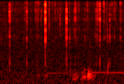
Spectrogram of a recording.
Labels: {"label": "ambient", "recorder": "HydroMoth"}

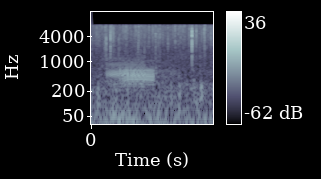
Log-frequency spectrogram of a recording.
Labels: {"label": "biophony, croak", "recorder": "SoundTrap 500"}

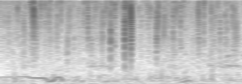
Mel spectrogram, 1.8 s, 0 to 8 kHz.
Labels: {"label": "biophony, cascading saw", "recorder": "SoundTrap 600 or HydroMoth"}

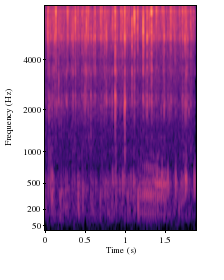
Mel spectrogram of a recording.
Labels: {"label": "biophony", "recorder": "HydroMoth"}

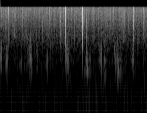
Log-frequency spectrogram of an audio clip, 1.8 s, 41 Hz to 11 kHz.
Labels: {"label": "biophony, sea urchins (Echinidae)", "recorder": "SoundTrap 600 or HydroMoth"}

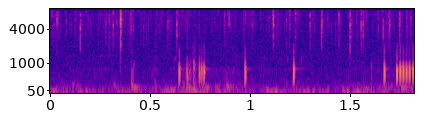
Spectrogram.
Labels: {"label": "biophony, knock croak", "recorder": "SoundTrap 300"}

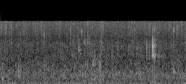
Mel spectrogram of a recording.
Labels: {"label": "biophony", "recorder": "SoundTrap 300"}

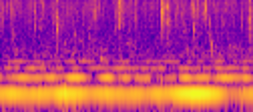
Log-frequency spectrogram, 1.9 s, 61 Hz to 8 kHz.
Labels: {"label": "biophony, midshipman", "recorder": "SoundTrap 500"}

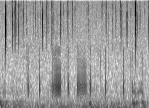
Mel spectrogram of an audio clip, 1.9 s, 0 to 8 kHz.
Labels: {"label": "biophony, knock croak", "recorder": "SoundTrap 300"}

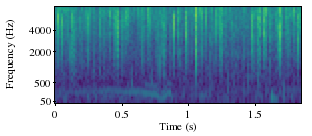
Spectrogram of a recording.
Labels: {"label": "biophony, cascading saw", "recorder": "SoundTrap 600 or HydroMoth"}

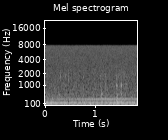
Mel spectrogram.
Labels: {"label": "anthrophony, boat engine", "recorder": "SoundTrap 300"}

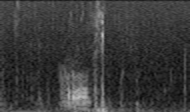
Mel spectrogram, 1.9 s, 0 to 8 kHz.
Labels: {"label": "biophony, low growl", "recorder": "SoundTrap 300"}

